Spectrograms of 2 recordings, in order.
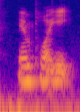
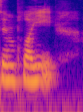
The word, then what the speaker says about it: employee: She is indeed our most specialized employee, for example. So she is indeed our most specialized employee. I'm intensifying our most specialized employee. Employee. Be careful with the pronunciation here. The ye is stressed, okay?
